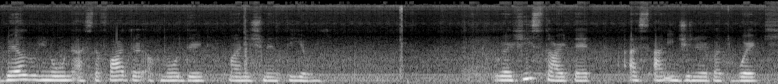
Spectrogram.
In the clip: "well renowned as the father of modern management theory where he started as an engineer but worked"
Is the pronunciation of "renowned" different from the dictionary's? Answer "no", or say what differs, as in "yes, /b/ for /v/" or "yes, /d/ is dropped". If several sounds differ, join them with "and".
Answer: yes, /d/ is dropped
